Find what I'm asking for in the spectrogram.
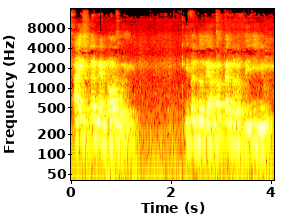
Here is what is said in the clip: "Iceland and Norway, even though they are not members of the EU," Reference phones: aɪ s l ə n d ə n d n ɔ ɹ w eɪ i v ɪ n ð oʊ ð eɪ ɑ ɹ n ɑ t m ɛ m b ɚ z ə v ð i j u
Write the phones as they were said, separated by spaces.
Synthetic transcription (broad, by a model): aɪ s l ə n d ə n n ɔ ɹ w eɪ i v ɪ n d oʊ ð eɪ ɑ ɹ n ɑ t m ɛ m b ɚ ə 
